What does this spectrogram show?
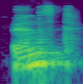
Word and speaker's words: Ernst: ¿Cómo se pronuncia su apellido? Ernst.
